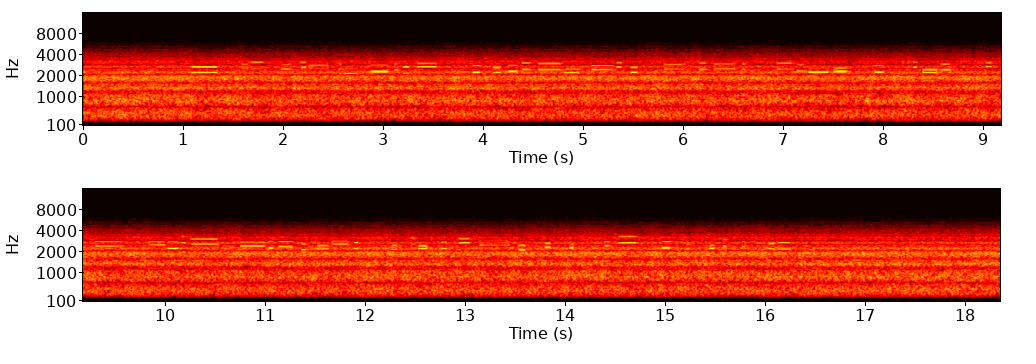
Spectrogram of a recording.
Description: Pairs of high tones at irregular times, with heavy radio static and room echo. There is no code.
